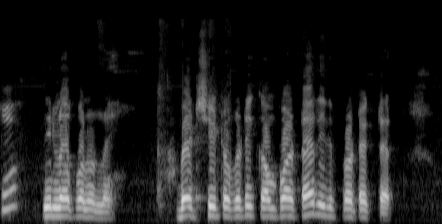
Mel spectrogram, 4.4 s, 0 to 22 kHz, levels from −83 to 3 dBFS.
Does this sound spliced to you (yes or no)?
no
